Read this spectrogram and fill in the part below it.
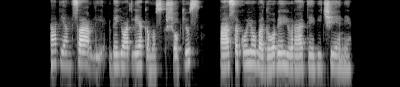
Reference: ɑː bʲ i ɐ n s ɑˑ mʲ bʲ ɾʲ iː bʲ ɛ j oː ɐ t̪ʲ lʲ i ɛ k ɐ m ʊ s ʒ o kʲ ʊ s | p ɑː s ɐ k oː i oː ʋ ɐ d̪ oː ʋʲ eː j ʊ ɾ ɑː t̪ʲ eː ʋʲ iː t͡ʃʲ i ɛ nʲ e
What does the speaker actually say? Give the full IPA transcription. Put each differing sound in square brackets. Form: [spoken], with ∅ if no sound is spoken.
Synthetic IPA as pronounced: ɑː [pʲ] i ɐ n s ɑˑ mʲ bʲ [lʲ] iː bʲ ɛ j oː ɐ t̪ʲ lʲ i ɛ k ɐ m ʊ s [ʃ] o kʲ ʊ s | p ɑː s ɐ k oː [j] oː ʋ ɐ d̪ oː ʋʲ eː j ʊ ɾ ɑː t̪ʲ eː ʋʲ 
